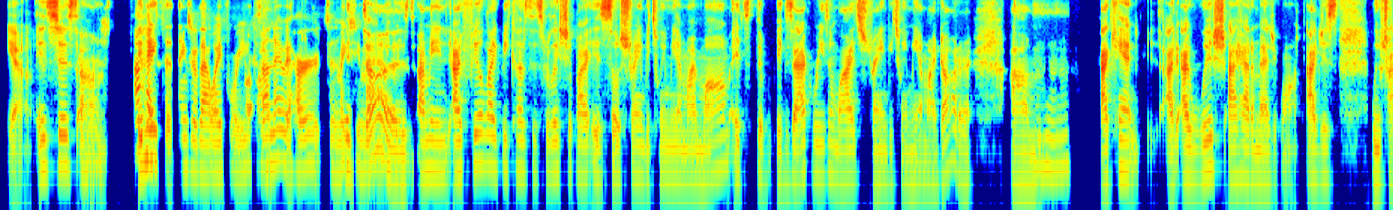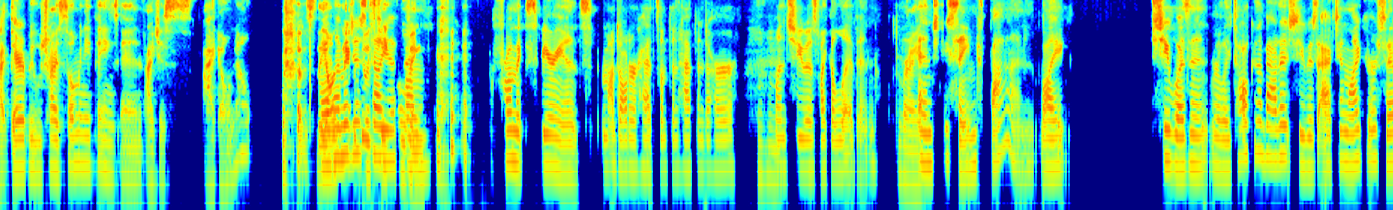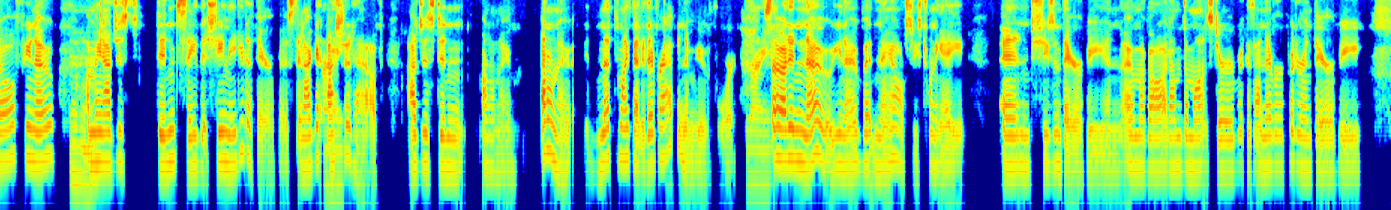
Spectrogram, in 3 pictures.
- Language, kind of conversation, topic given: English, unstructured, How can I rebuild trust after a disagreement?
- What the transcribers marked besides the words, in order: chuckle; tapping; chuckle; other background noise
